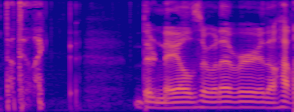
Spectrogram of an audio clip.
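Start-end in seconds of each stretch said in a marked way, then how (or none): 0.0-0.5 hushed whisper. Real, not acted. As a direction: whisper it quietly. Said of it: "Why are we whispering?".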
